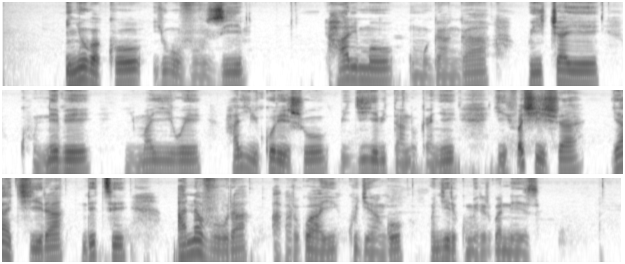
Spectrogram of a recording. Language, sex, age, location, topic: Kinyarwanda, male, 18-24, Kigali, health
